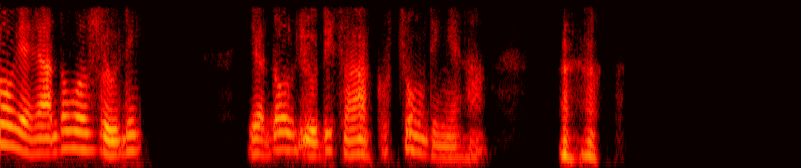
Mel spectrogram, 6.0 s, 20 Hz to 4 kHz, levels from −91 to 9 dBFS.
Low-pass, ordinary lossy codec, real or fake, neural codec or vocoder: 3.6 kHz; none; fake; codec, 16 kHz in and 24 kHz out, 0.4 kbps, LongCat-Audio-Codec, fine tuned four codebook decoder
